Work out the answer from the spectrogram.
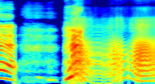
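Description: A person farting: a short buzzy burst, a quieter stretch, then a longer, louder, wavering and rasping blast that carries on to the end.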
